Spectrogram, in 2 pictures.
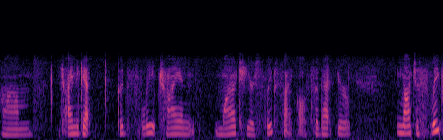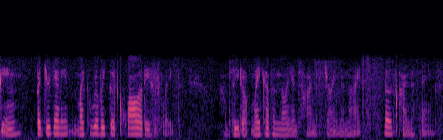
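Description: A soft-spoken woman, an author, being interviewed over the phone, speaking hesitantly with many pauses and ums. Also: on the low side, little pitch movement, creaky. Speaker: author and guest. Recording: tinny phone line with faint hiss.

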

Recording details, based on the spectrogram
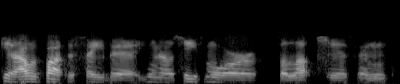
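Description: Relaxed male talk-radio host, dry and tinny. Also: on the low side, moderate pace, clear, resonant tone, no echo. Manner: relaxed, conversational questioning. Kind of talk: casual talk radio interview. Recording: dry, tinny phone-like sound.

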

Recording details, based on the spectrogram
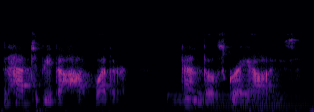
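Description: Dull-sounding, bright-voiced woman narrator over music. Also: very deep voice, huge pitch swings, normal speed, slightly rough, whispered. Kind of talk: scripted story narration.

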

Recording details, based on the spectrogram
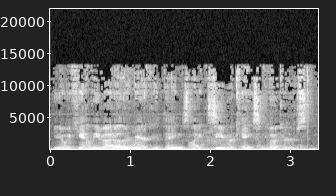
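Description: A man's voice: lowish voice, quick pace, crowd noise. Rambling man in an echoey room. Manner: rambling, restarts sentences, explains at length. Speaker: podcast co-host. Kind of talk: casual chat among fans.

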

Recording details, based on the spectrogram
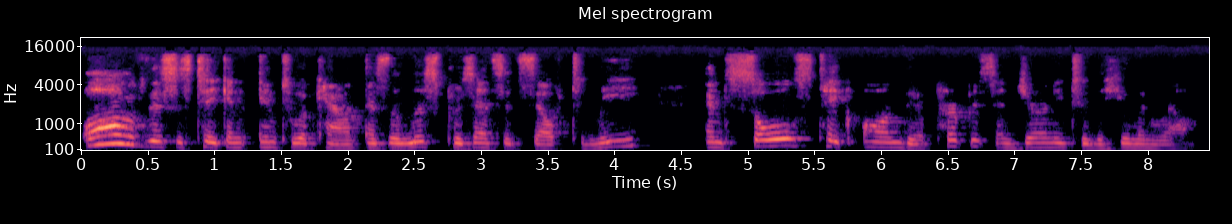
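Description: A woman's voice: low voice, animated, moderate pace, mellow, rough recording. A woman playing a wise, grave otherworldly keeper of souls in a radio drama, speaking in an oracular, instructive and emphatic way. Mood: calm, oracular.

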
